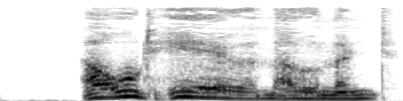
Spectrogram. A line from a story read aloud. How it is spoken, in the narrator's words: Abraham whispered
